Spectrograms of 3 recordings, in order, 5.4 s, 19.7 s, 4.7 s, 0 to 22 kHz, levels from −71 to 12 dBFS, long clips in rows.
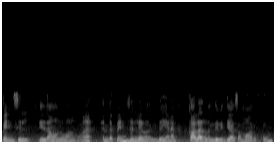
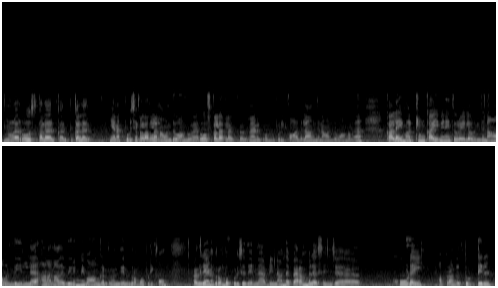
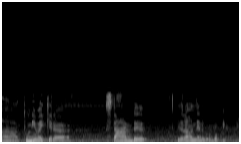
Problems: background sounds at intervals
